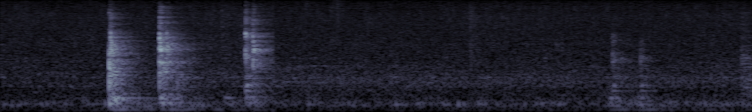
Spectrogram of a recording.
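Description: Cooked white rice being fluffed in a cooking pot, giving a few sharp utensil clinks and scrapes against the pot, with two louder taps close together early on and softer ones near the end.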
